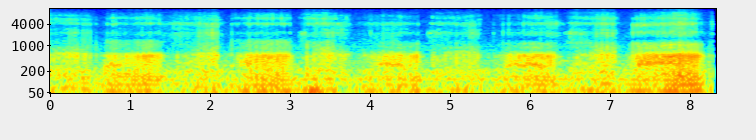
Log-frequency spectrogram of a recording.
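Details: Relaxing cat purr for falling asleep: deep, continuous rumble pulsing in regular breath-length waves, about seven cycles, each separated by a short pause.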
